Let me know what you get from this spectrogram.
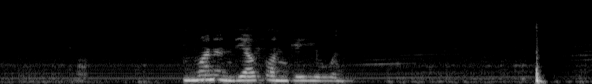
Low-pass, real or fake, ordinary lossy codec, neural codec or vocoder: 10.8 kHz; real; MP3, 32 kbps; none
